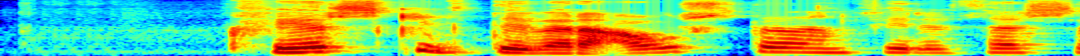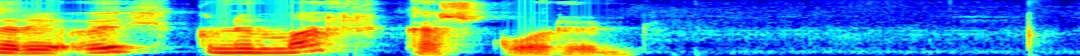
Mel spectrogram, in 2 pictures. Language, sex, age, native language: Icelandic, female, 50-59, Icelandic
